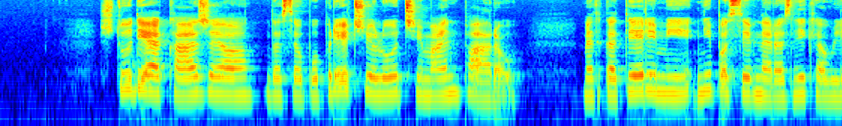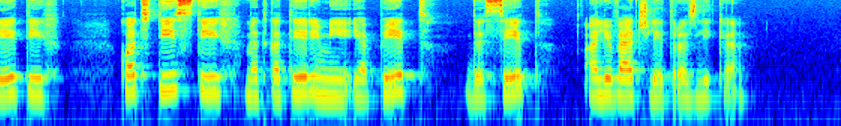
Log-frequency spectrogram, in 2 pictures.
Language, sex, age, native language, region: Slovenian, female, 18-29, Slovenian, Drava region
